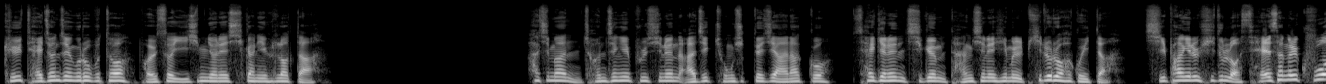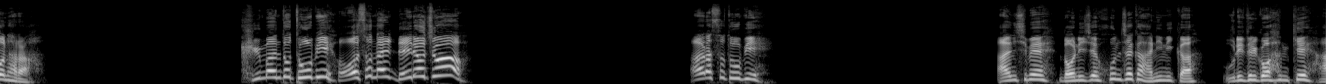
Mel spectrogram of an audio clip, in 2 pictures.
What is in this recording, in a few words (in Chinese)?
外籍韩语男 角色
